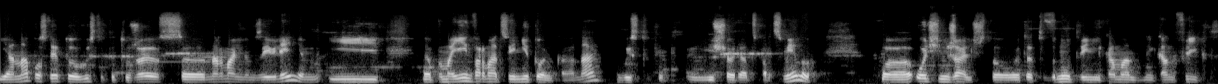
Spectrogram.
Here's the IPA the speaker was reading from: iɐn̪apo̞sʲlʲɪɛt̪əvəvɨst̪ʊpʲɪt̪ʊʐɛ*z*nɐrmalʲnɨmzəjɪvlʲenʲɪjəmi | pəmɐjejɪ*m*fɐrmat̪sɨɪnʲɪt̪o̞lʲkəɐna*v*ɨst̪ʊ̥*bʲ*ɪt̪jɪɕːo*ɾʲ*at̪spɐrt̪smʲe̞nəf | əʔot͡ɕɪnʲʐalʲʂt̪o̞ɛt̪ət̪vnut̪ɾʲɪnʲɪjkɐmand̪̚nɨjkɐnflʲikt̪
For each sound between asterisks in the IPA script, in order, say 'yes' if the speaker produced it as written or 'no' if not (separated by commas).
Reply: no, no, yes, no, yes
